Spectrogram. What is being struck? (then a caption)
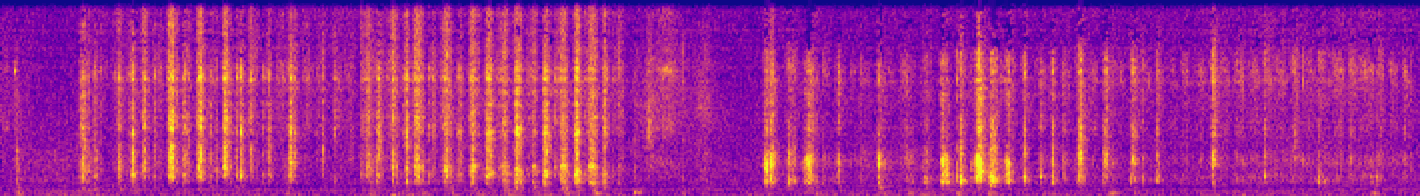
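Coated scratch art paper and wooden stylus. A wooden stylus scratches away the black coating on a sheet of scratch art paper in a small spiral pad, working in small strokes. Quick, dry, rasping scratches come in rapid, uneven bursts with bright hiss, pausing briefly midway before resuming. A faint, steady low hum runs underneath throughout.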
